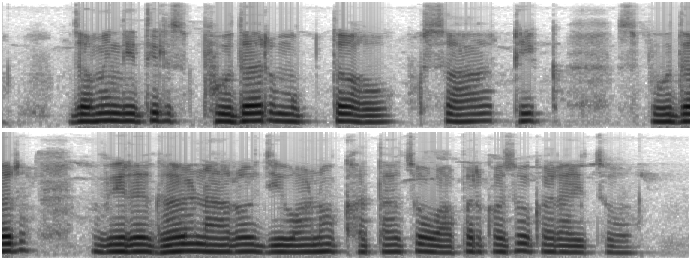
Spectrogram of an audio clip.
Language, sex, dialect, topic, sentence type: Marathi, male, Southern Konkan, agriculture, question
